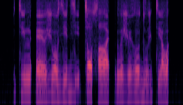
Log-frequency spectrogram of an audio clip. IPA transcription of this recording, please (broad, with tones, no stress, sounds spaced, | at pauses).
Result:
tʲ ɵ˦ n | ɛ˨˩˦ ə̯ ʒ u˨ lˠ zʲ ɛ˦ d zʲ ɛ̰˦ tʲ u˥˨ sˤ æ˥˨ | ɾ u˨ ə̯ ʒ ø˩˥ ɣ o˦ d u˨˩˦ ʒ tʲ æ˩˥ lˠ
